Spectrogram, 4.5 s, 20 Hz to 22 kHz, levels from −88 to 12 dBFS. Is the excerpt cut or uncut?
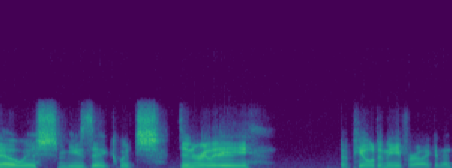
cut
